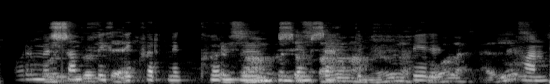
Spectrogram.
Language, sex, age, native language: Icelandic, female, 14, Icelandic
